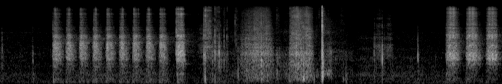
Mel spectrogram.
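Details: Yamaha R1 that recently needed trickle charging, security remote reporting low battery: rapid, even clicks about eight per second in short bursts with no cranking; starter relay chatter, weak battery or security system drain suspected.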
